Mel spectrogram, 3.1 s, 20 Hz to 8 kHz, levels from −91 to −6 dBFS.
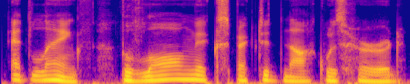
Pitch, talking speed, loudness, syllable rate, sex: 105 Hz, 155 wpm, -18 LUFS, 3.7 syllables/s, male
